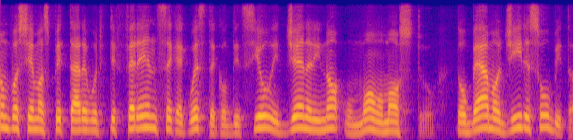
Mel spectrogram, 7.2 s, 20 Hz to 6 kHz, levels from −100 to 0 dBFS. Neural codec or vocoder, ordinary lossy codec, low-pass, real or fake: codec, 16 kHz, 0.2 kbps, FocalCodec; none; 5.4 kHz; fake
